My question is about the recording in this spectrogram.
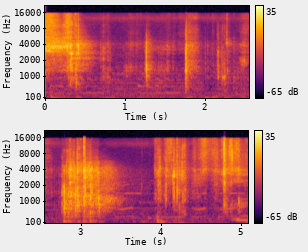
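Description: Paper-card packaging being unfolded and handled: scattered crinkles and light clicks, with a louder sliding swish of card about three seconds in.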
